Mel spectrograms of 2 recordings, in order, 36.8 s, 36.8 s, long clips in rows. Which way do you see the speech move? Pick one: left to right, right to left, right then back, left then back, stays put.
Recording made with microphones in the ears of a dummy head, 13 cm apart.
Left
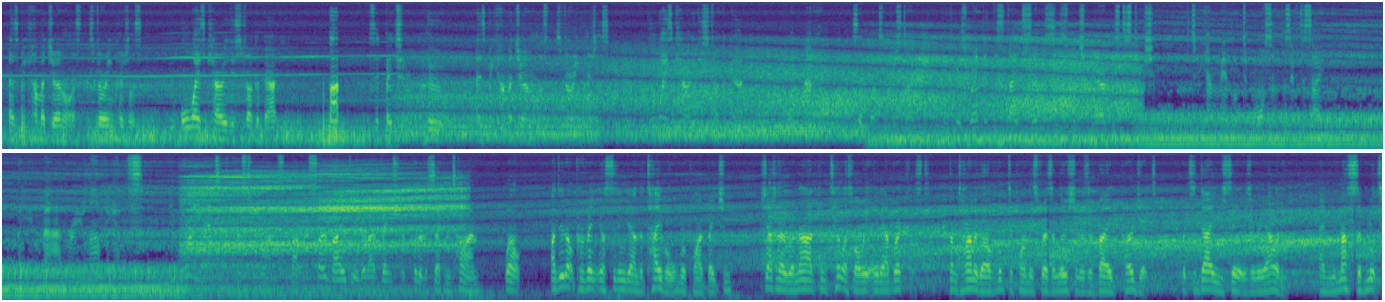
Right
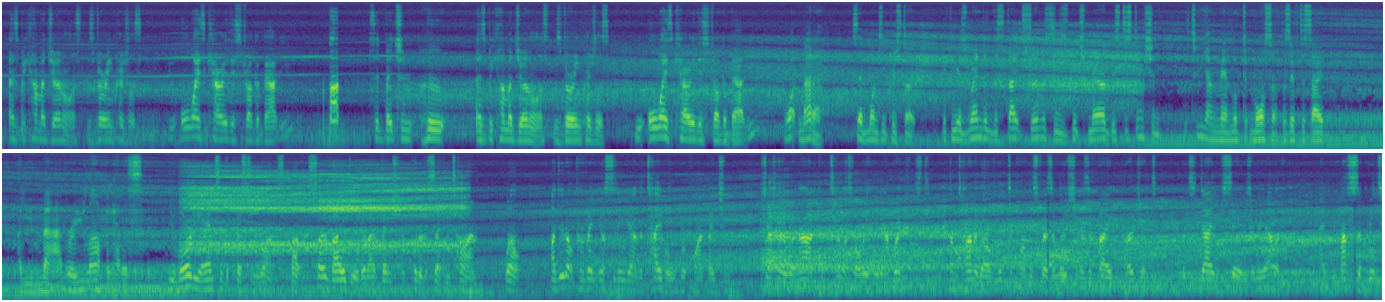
right then back.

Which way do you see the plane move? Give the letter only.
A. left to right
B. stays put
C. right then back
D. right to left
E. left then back
A.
